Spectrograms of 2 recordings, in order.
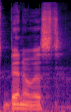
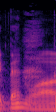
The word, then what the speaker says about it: Benoist: I think, I thought it was I think it's just Benoist. Benoist. That's how she Is says it really? I've heard everyone say Benoit.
